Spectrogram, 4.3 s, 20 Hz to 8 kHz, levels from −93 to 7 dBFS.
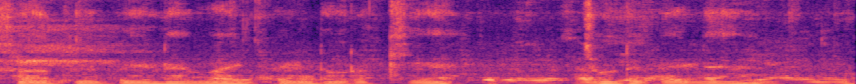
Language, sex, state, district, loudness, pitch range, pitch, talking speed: Hindi, male, Bihar, West Champaran, -16 LUFS, 115-125 Hz, 120 Hz, 100 wpm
